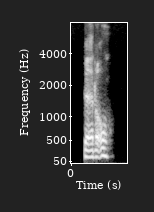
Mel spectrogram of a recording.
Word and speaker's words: Shtetl: Okay, in the beginning, the Yiddish folktale, it's Alan Lewis Rickman played, I'm going to butcher this name, Shettle Husband. And the Shettle Wife, I don't know whether that's a town name or a... – Shettle. S-H-T-E-T-L.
